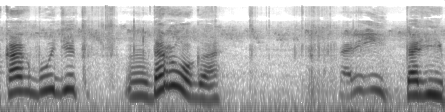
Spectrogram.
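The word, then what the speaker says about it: طريق: Тари, правильно, ударение на последний.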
